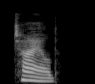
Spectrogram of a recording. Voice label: "child", English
